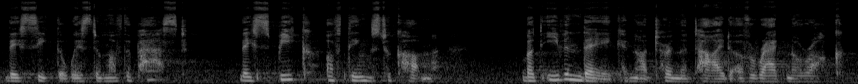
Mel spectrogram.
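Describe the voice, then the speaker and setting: Game seeress: reclusive, grave, breathy, very slow delivery in long reverb. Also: female voice, sits low. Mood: solemn, haunted. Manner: grave, halting, mysterious. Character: solemn, reclusive young seeress, daughter of a giant lord. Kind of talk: video game voice acting. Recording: long echoing reverb, faint noise.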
